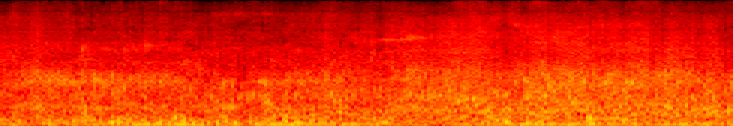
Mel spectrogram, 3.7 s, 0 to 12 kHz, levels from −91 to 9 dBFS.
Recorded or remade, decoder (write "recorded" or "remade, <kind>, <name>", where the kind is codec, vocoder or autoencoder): remade, codec, HILCodec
